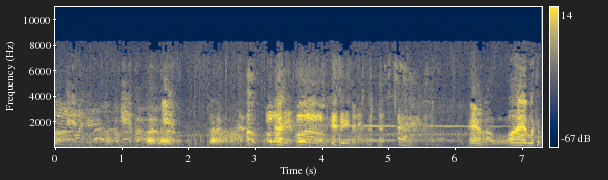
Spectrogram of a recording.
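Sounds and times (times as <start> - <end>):
dog barking and snarling during a fight with wolves: 0.8 - 3.0
speech: 3.2 - 5.6, 6.2 - 7.2.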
